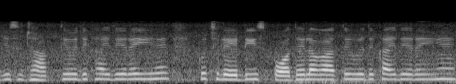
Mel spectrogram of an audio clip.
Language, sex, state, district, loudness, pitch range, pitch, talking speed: Hindi, female, Jharkhand, Jamtara, -16 LUFS, 225-245 Hz, 235 Hz, 210 wpm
